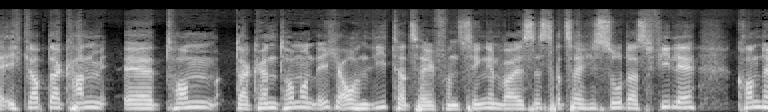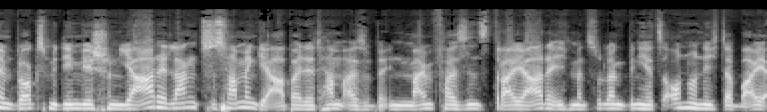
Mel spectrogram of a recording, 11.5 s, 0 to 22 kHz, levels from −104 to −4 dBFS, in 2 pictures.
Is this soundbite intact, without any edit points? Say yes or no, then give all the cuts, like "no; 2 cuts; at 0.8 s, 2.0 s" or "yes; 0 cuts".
no; 1 cut; at 1.7 s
